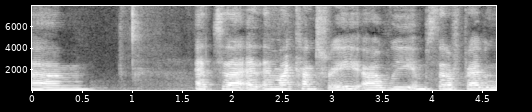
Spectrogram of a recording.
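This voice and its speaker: The woman speaks at a fairly slow pace. Her voice is somewhat breathy. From Netherlands, Groningen in the north. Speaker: speaker sharing personal items. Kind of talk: personal show-and-tell talk. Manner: halting, many fillers.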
